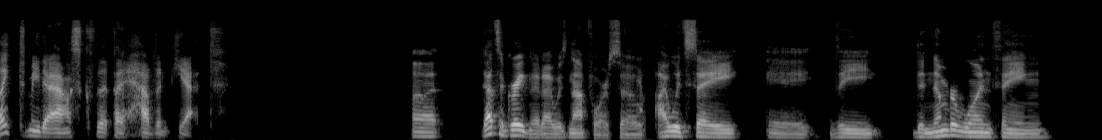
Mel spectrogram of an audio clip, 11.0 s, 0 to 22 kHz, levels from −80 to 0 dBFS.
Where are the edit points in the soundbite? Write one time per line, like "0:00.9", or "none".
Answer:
0:01.1
0:05.3
0:05.9
0:06.4
0:08.3
0:09.1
